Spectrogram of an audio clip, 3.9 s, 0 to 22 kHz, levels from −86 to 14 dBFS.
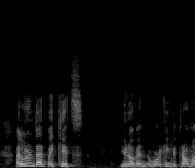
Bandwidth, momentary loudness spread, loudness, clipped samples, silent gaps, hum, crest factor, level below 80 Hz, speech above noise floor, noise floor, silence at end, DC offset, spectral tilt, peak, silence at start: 13 kHz; 9 LU; -28 LUFS; under 0.1%; none; none; 16 dB; -80 dBFS; 45 dB; -72 dBFS; 0 s; under 0.1%; -4.5 dB/octave; -12 dBFS; 0.3 s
